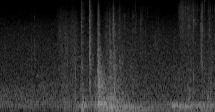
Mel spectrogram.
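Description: Heavy metal doors creak and bang open.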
